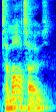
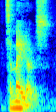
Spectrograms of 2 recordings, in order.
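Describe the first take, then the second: First: It is said in a British accent. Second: It is said in an American accent. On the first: "my favourite one is tomatoes" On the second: "the Americans would say tomatoes"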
